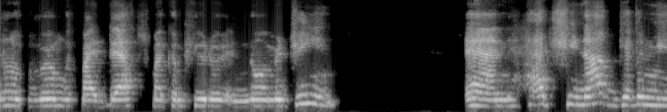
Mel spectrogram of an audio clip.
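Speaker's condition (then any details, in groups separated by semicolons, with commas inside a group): Cerebral palsy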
